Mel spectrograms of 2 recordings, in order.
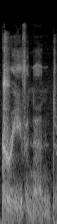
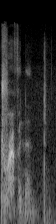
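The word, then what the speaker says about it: Trevenant: pronounced it's actually pronounced trevon and i always pronounce it driven end because it's a tree so driven it but actually it's travenant next is pangoro penguro obviously coming from panda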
